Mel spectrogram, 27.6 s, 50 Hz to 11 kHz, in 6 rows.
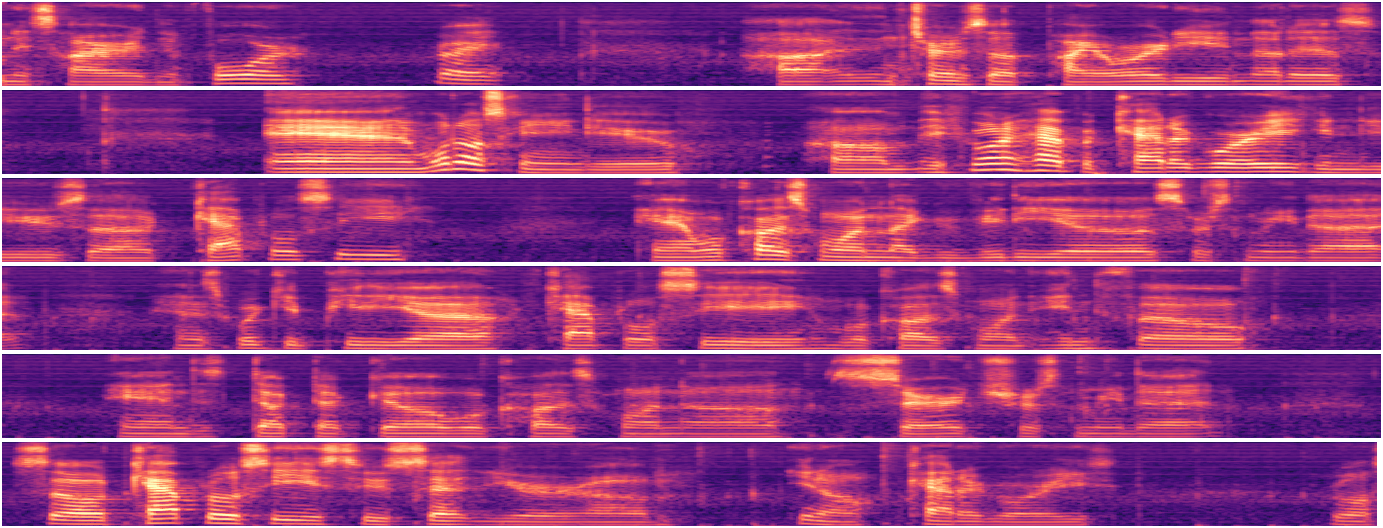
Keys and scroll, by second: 10.2 shift+c, 11.8-14.0 typing, 15.4-22.7 typing, 23.8-27.5 typing.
